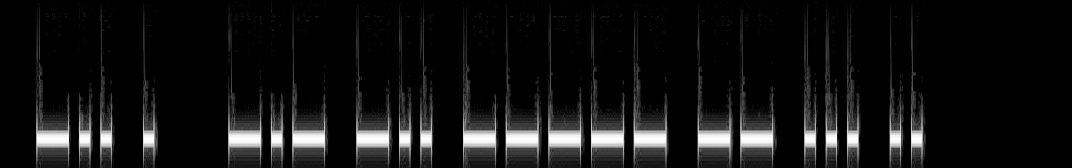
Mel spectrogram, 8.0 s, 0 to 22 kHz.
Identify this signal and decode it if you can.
Morse code, heard as a keyed tone, about 15 wpm, 700 Hz. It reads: DE KD0MSI
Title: USA Callsign DE Callsign - 6 Characters - 15wpm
